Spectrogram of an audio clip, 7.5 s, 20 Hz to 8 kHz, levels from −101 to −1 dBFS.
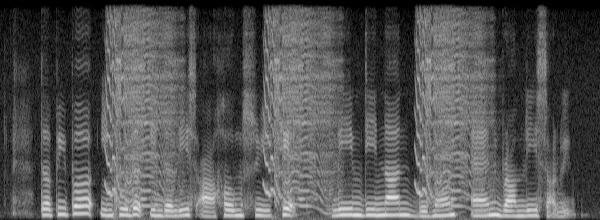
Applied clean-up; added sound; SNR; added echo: none; Cupboard open or close / Door; 10 dB; none.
